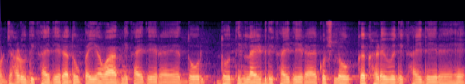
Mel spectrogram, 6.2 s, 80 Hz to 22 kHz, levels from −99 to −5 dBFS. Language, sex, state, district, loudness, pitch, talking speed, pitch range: Hindi, male, Bihar, Jamui, -20 LUFS, 110 Hz, 280 wpm, 110-115 Hz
